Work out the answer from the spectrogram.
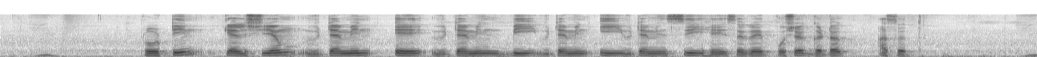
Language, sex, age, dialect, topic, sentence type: Marathi, male, 18-24, Southern Konkan, agriculture, statement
